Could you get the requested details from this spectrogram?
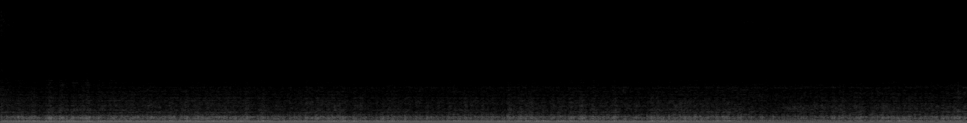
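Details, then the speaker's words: Mazda Junior G light fitting with a halogen-floodlight-style reflector, warming up: a steady low hum with a constant buzzing drone, as the reflector vibrates. "Je pense que vous avez très bien entendu le boucan que fait le réflecteur."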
